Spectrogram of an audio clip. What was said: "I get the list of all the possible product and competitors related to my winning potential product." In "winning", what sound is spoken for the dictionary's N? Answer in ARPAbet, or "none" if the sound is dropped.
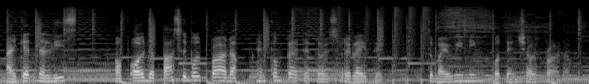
N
